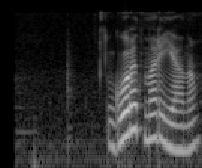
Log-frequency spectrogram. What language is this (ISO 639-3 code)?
rus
